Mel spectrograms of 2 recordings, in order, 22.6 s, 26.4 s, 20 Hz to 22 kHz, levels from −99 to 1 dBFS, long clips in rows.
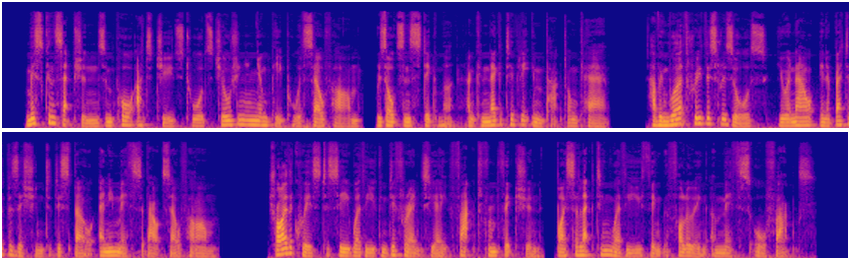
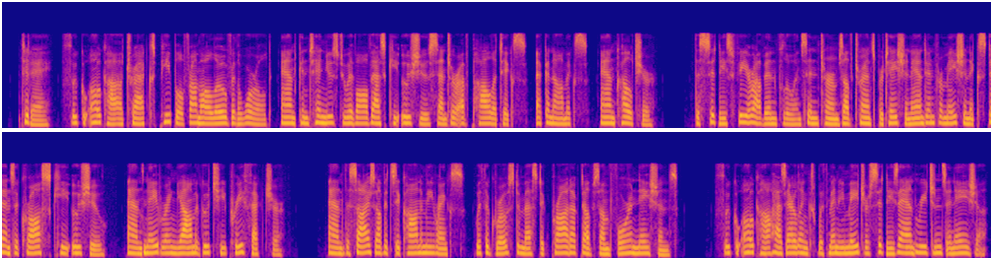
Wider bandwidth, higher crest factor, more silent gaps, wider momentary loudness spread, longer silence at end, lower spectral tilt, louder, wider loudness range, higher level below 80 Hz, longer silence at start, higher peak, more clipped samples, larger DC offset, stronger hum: first, 16 kHz vs 8 kHz; first, 22 dB vs 16 dB; first, 4.83-4.95 s, 8.12-8.58 s, 14.21-14.81 s, 18.53-18.65 s vs 8.82-9.09 s, 17.12-17.39 s, 22.29-22.56 s; first, 10 LU vs 7 LU; first, 0.5 s vs 0.1 s; about the same, -6 dB/octave vs -5 dB/octave; second, -29 LUFS vs -20 LUFS; about the same, 3 LU vs 2 LU; first, -52 dBFS vs -70 dBFS; about the same, 0.3 s vs 0.25 s; second, -6 dBFS vs -2 dBFS; neither; neither; neither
